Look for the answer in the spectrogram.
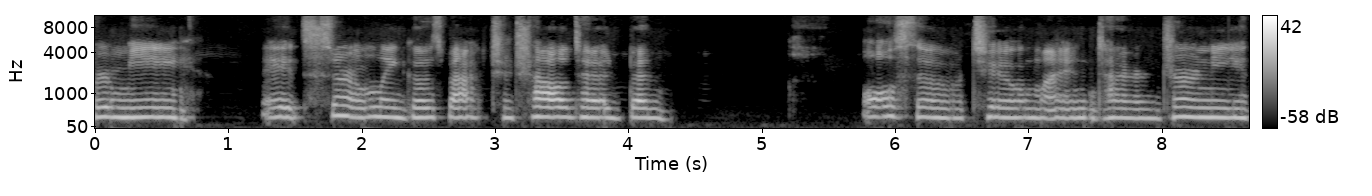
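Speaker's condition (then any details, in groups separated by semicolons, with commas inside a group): ALS; atypical young woman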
